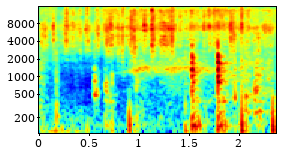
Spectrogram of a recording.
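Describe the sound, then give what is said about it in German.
Tofu with turmeric and kala namak black salt sizzles in a pan, a steady frying hiss scattered with many small crackles and pops, with no talking. “Wir haben jetzt Kurkuma, wir haben Black Salt, Schwefelsalz. Kala Namak. Und Tofu. Genau. Was kommt jetzt? Was sagst du da? Es muss einfach mal ein bisschen brutzeln hier.”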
